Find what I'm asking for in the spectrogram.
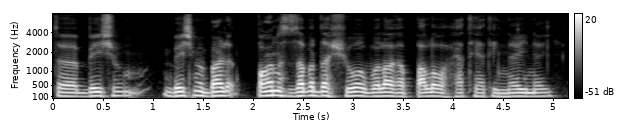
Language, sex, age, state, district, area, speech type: Kashmiri, male, 30-45, Jammu and Kashmir, Bandipora, rural, spontaneous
